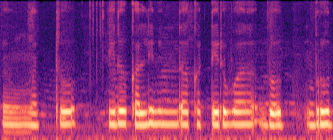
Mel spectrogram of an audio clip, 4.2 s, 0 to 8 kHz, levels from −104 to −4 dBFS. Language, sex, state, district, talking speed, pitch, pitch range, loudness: Kannada, female, Karnataka, Raichur, 100 wpm, 230 Hz, 220-235 Hz, -16 LUFS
